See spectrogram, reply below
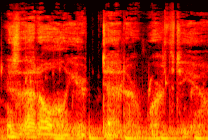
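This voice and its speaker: A man's voice: low-pitched, in a whisper, natural voice. Man doing a grim, stern vigilante detective. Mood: stern, challenging. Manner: grim, measured, pointed. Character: stern, determined male masked vigilante detective. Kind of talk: dramatic comic dub acting. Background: music.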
